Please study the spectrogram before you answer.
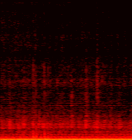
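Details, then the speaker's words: Truck camper RV water pump with a pressure-transducer pump controller, slow water flow: steady, even low hum with no pulsing or on-off hammering; pump modulating smoothly. "smooth and slow it is not hammering on off"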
